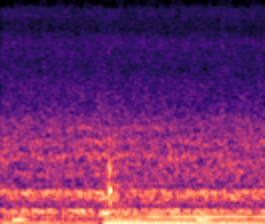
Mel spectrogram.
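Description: Steady insect buzzing hums throughout at a constant level, a low droning of honeybees close by at a beekeeping hive, with no voices.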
